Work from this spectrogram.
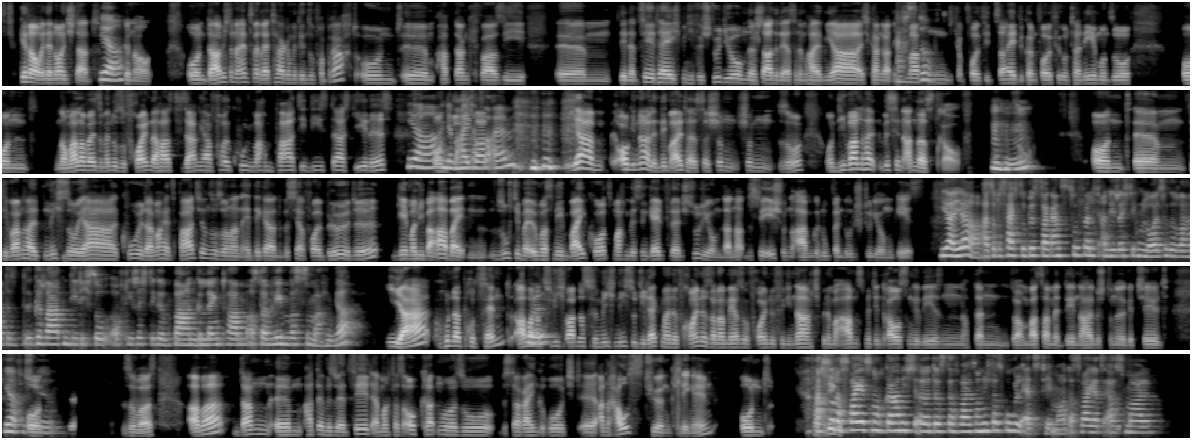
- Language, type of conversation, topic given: German, podcast, Wie bist du zu deinem Beruf gekommen?
- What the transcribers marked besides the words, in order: stressed: "die"; laugh; other background noise; unintelligible speech; stressed: "Haustüren"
